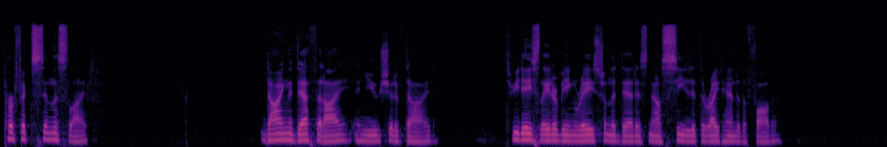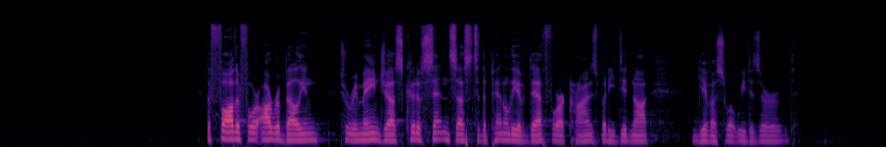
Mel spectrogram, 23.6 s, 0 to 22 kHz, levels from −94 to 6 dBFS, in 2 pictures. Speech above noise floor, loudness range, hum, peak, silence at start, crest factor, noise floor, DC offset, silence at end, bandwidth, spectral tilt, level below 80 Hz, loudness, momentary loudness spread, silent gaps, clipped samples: over 43 dB; 12 LU; none; -22 dBFS; 0.05 s; 28 dB; under -90 dBFS; under 0.1%; 1.2 s; 12 kHz; -4.5 dB/octave; -82 dBFS; -48 LUFS; 14 LU; none; under 0.1%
